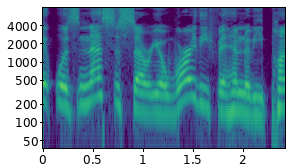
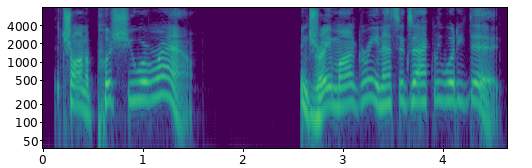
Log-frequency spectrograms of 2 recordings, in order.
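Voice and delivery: ordinary delivery

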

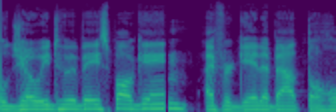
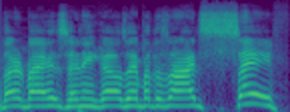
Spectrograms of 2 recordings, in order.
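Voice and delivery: put-on old-time radio baseball voice; 9 semitones higher than usual. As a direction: call the slide like a fifties radio man. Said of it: "old-time radio baseball voice".

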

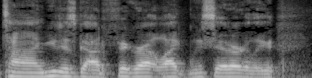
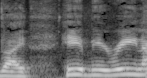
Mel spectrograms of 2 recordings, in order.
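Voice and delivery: normal talking voice

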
